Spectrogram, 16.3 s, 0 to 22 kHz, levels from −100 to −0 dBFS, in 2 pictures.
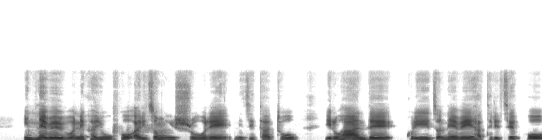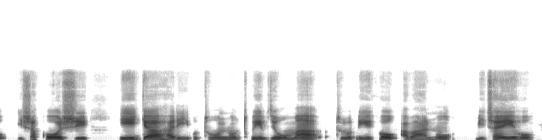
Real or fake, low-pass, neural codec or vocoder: real; 10.8 kHz; none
